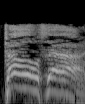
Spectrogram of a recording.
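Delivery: high, sustained stage call; Bill Cosby. Retold or imitated. Star calling the town's name to the audience, high impression. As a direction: ring it out high to a crowd, imitating the star. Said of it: "walks out, and he goes".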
